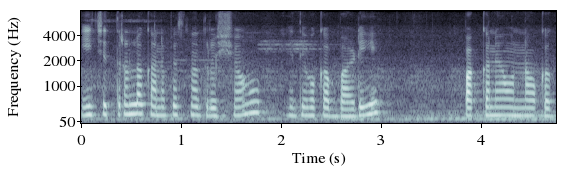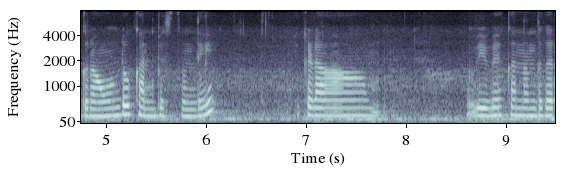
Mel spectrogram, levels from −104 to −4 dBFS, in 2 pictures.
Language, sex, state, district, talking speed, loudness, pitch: Telugu, female, Telangana, Nalgonda, 100 wpm, -22 LUFS, 205 Hz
